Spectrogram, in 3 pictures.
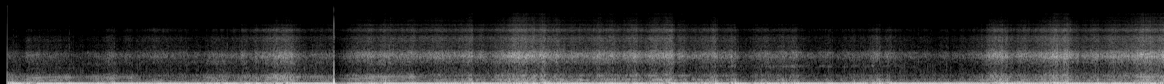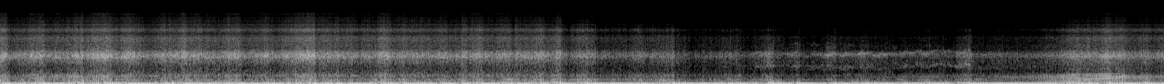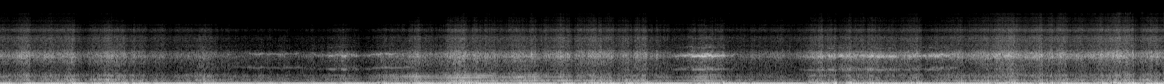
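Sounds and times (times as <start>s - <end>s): car engine accelerating: 0.1s - 34.9s.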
